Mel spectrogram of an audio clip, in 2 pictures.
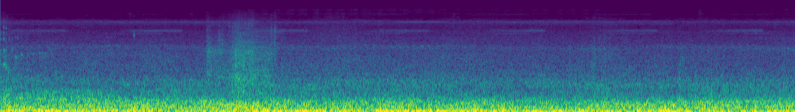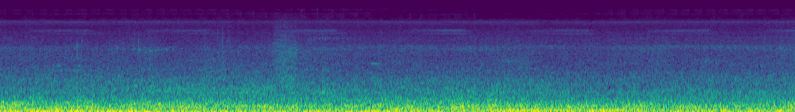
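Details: Outdoor park ambience of steady traffic rumble with a distant aircraft-like drone and a few brief clicks, no animal calls.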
